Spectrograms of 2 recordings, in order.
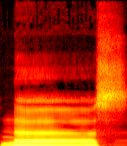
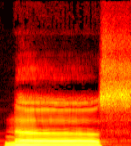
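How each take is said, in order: No difference in how they are said.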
